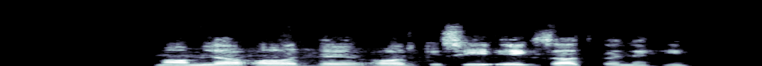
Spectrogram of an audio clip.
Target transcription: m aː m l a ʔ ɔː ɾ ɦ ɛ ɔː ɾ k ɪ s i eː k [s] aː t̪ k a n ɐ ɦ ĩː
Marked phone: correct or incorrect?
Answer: incorrect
